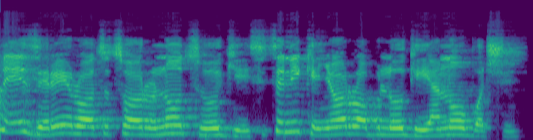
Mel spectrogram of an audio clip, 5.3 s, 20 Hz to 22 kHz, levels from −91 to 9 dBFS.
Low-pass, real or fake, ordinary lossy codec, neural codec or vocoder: 14.4 kHz; real; Opus, 32 kbps; none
